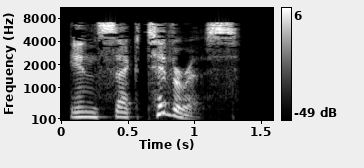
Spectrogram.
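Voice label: "insectivorous", British English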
